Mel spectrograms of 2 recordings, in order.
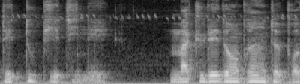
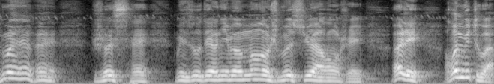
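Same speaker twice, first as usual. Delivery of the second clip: very loud, big, booming voice; 9 semitones higher, 11 dB louder than usual. Reading a story, the friend Marc answers the narrator: Marc's big voice. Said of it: "Je regardais mon ami [name], sa grosse bouille sympathique, / sa grosse bouille sympathique, / Je regardais mon ami [name], / Une grosse voix me répondit".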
